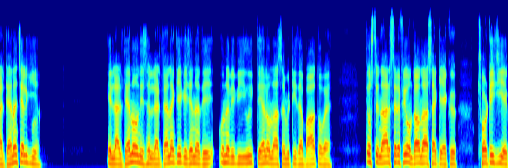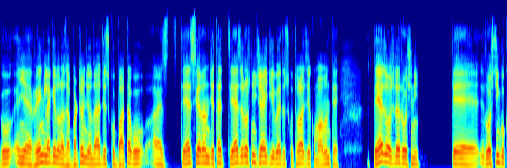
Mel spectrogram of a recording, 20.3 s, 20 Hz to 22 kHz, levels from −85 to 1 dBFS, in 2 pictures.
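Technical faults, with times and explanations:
Throughout, Bluetooth SBC compression: nothing is heard above about 17.3 kHz, and the speech carries a plainly audible gritty, grainy edge, with the upper treble thinning and flickering as coarse quantisation starves the top sub-bands. The likely cause is SBC at a bitrate around 96 kbps.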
